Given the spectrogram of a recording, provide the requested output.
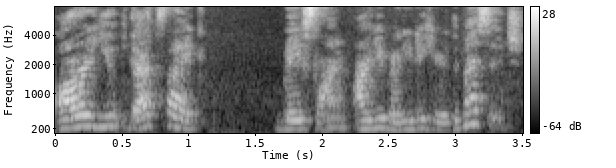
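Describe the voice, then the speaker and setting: The intonation stays fairly even. Music plays behind the voice. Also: woman. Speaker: tarot reader, video creator. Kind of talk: casual talk-to-camera advice video. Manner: casual, conversational with fillers.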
